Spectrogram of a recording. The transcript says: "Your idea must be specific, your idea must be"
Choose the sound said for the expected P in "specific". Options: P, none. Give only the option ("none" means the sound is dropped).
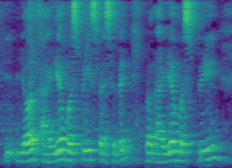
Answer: P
